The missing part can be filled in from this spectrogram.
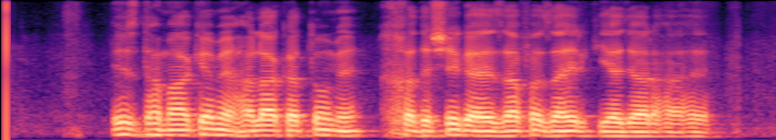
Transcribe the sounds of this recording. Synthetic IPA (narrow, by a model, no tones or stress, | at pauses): ɪsd̪ʱɐmaːkemẽɦɐlaːkət̪õmẽxɐd̪əʃekaɪzaːfazaːɦɪɾkijad͡ʒaːɾɐɦaɦɛː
